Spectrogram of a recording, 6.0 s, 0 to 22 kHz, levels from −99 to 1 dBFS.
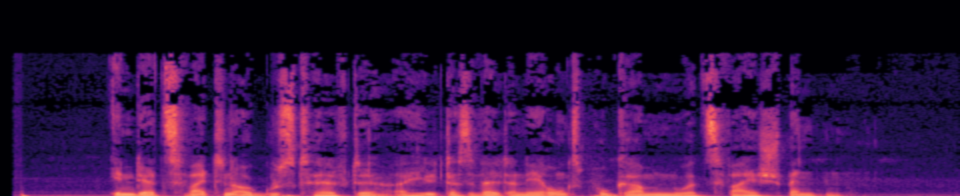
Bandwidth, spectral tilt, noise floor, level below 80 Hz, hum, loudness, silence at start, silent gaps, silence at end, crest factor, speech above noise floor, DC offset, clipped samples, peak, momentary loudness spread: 16.5 kHz; -4.5 dB/octave; -54 dBFS; -40 dBFS; none; -24 LUFS; 0.1 s; none; 0.7 s; 18 dB; 30 dB; under 0.1%; under 0.1%; -6 dBFS; 7 LU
